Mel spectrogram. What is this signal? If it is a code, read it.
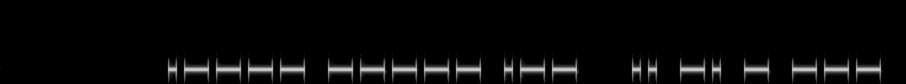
Morse code, heard as a keyed tone, about 15 wpm, 700 Hz. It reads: 10W INTO
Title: Speed-Racing Common QSO Phrases Encore - 15wpm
